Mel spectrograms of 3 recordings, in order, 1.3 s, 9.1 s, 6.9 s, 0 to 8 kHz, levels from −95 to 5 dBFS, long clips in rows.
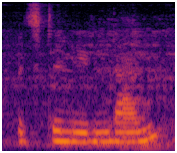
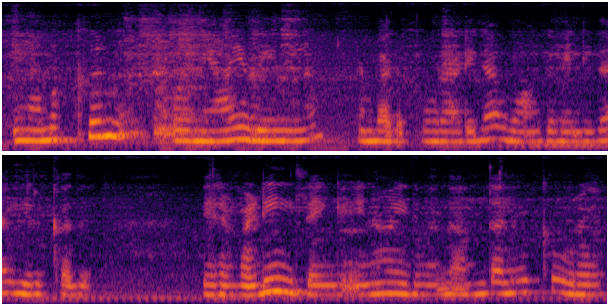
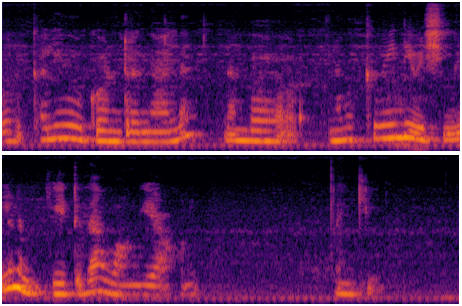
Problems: constant background noise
